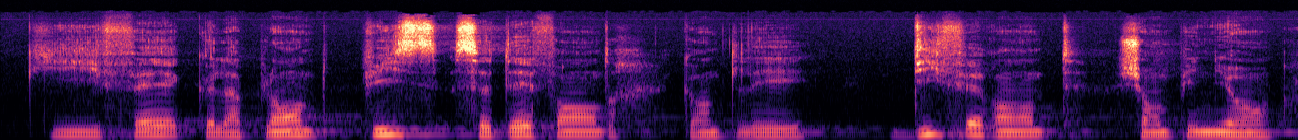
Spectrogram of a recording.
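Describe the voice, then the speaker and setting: A man's medium-pitched voice, dark and mellow in tone, at a very slow pace with fairly even intonation. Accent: Swiss German. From Switzerland, German-speaking region. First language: Swiss German (speaking French). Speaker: grape breeder. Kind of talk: conference talk. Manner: halting, many hesitations.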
